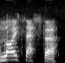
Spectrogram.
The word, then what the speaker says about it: Leicester: Yeah, because it's spelled Leicestershire. Yep. Yeah. Leicestershire. Yeah. Thank you for saying so. Or Leicester.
